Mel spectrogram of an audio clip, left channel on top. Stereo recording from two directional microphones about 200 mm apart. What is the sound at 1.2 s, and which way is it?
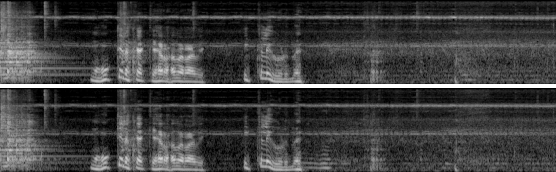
Speech, 25° right (ahead or behind).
